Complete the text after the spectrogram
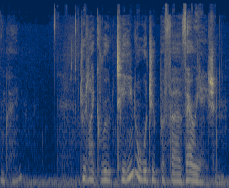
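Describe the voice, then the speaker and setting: A woman playing a gentle, quietly kind scientist in a soft, often whispered ASMR roleplay, soothing and reassuring with many pauses. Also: fairly low pitch, animated, slight background noise. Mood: gently curious. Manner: slow, soothing, pausing, reassuring. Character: gentle female scientist, quietly kind, programming a robot friend.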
